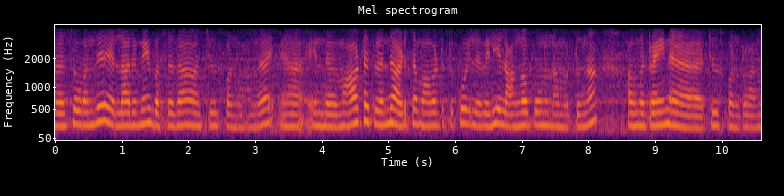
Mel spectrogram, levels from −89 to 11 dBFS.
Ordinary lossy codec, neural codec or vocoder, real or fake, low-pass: none; vocoder, 22.05 kHz, 80 mel bands, HiFi-GAN; fake; 3.6 kHz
